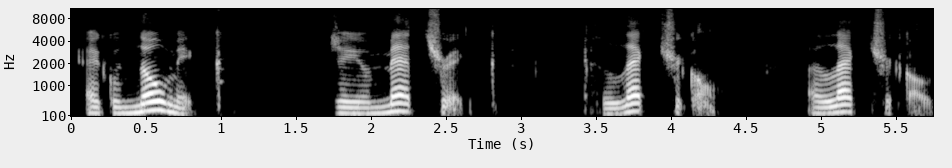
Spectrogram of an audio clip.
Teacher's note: the syllable before the ending receives the stress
